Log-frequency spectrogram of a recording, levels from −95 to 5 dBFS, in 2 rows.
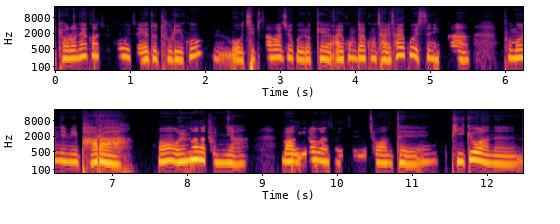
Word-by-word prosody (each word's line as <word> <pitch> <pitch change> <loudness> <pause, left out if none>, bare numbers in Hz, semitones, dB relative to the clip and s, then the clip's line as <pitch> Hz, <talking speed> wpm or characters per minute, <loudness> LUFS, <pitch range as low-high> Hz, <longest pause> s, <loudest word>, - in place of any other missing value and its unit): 결혼해 220 +4 0
가지고 260 -1 -5
이제 175 -4 -8
애도 205 +1 0
2 195 0 -6
이고 255 - -2
뭐 255 -3 -5
집 - - -2
사 230 -1 -5
가지고 230 -3 -2
이렇게 190 +2 -2
알콩달콩 220 0 -1
잘 190 -1 -1
살고 285 +5 0
있으니까 210 -3 -5 0.4
부모님이 225 -3 0
"봐라. 190 -4 +3 0.3
어 210 - +2
얼마나 230 +4 +7
좋냐." 190 -3 -2 0.4
막 215 -2 +4
이러면서 220 -2 0
이제 175 -1 -17
저한테 185 0 -3 0.2
비교하는 195 -7 +2
210 Hz, 280 characters per minute, -18 LUFS, 190-230 Hz, 0.4 s, 얼마나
